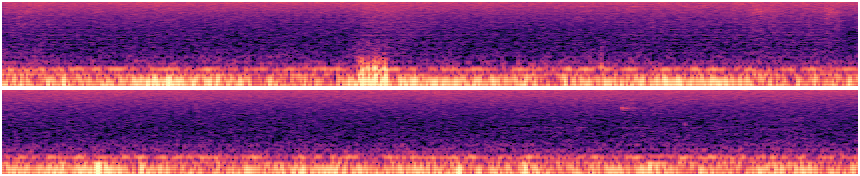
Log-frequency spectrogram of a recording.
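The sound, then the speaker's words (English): A steady, low mechanical hum from a boiler system drones continuously with a faint hiss of background noise over it, with a brief soft thump partway through. “Besides the hum of the boiler system, I heard a voice.”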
